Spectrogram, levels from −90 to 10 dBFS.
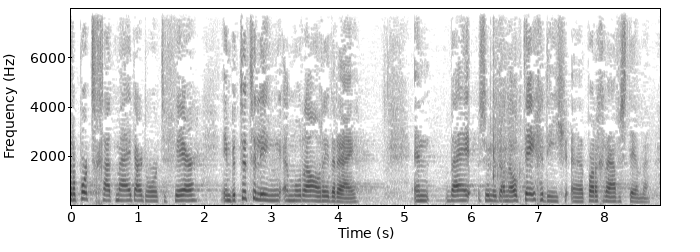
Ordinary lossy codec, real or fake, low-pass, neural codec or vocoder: none; real; none; none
